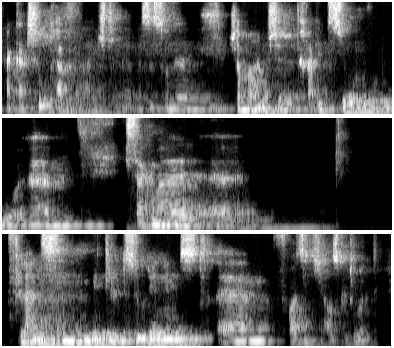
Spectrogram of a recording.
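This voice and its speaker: A man's voice: fairly low pitch, steady tone, takes it slowly. A young man telling his personal story in an interview, earnest and reflective, with many fillers. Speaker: guest. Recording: roomy echo.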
